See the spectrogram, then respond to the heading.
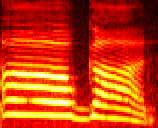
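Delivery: booming, very loud voice with drawn-out "oh". Retelling how the Pharisee walked into the temple to pray, great big loud voice. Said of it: "in a great big loud voice".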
